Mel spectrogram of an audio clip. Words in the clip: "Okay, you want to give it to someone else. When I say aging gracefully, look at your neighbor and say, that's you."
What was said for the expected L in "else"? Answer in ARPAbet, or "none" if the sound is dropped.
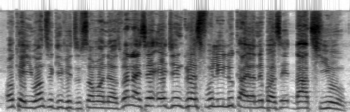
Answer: L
